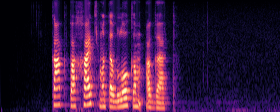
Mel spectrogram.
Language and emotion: Russian, neutral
